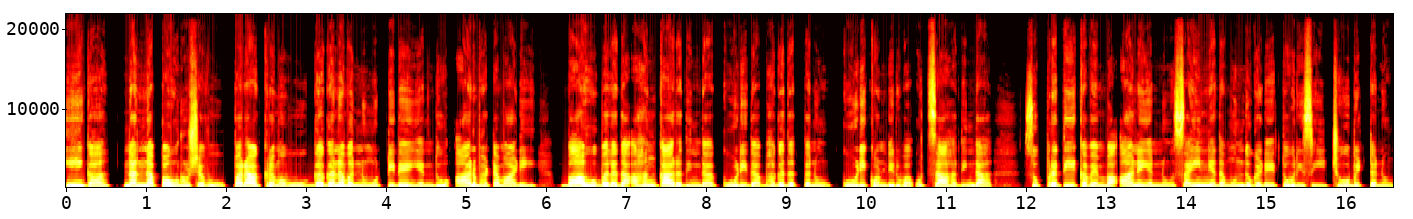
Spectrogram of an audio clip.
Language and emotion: Kannada, neutral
